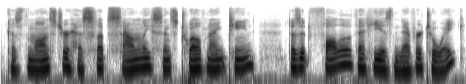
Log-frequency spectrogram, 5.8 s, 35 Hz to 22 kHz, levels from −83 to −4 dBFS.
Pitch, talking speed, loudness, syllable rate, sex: 120 Hz, 185 wpm, -17 LUFS, 5.3 syllables/s, male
